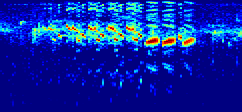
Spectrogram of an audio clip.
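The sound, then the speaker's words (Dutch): A common reed bunting sings a short, high series of bright chirping notes, quickening slightly and growing louder toward the end, clear with no voices. “Dit is een rietgors.”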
